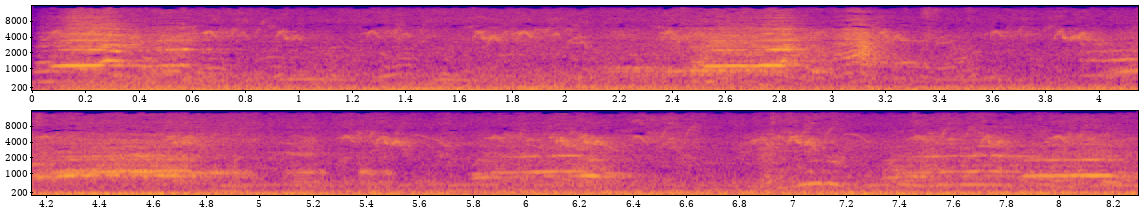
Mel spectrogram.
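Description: Domestic geese honking repeatedly, a short call every second or two.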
